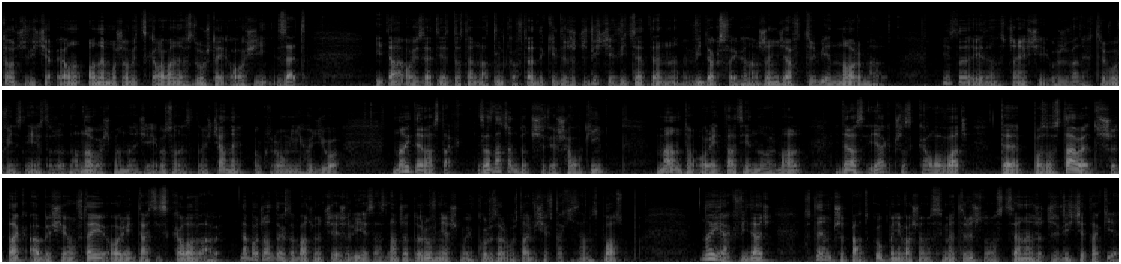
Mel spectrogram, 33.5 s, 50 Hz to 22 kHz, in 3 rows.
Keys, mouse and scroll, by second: 3.3-5.1 middle drag, 8.9 right click, 9.9-10.9 middle drag, 10.9-12.5 right drag, 11.5 x, 14.8 middle click, 15.7 right click, 16.6-19.0 middle drag, 20.7-27.0 middle drag, 27.2-29.0 middle drag, 31.7-32.9 middle drag.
